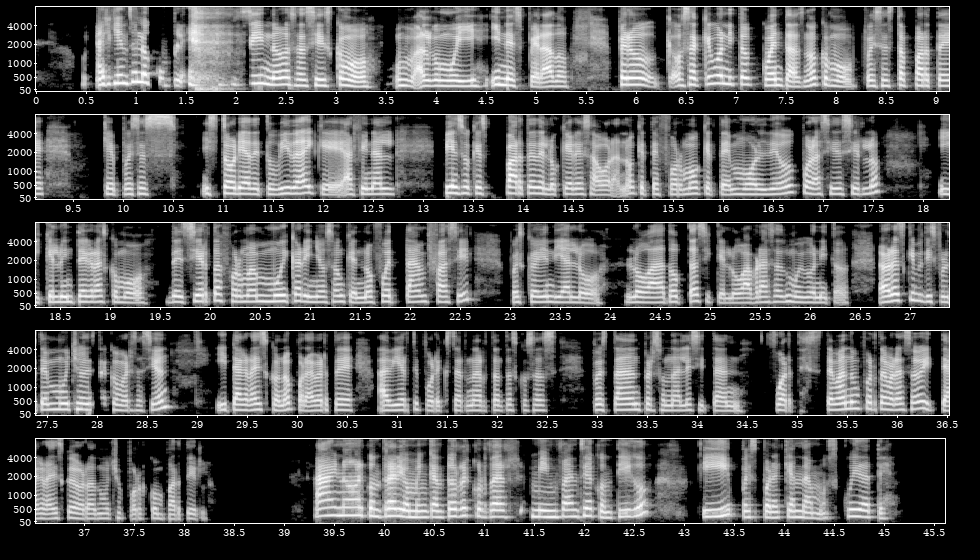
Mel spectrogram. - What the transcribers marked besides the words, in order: chuckle
- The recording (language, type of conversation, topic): Spanish, podcast, ¿Cómo era la dinámica familiar en tu infancia?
